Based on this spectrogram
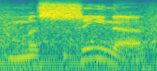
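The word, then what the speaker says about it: Mussina: And Msina is the way he prefers to have it pronounced.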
